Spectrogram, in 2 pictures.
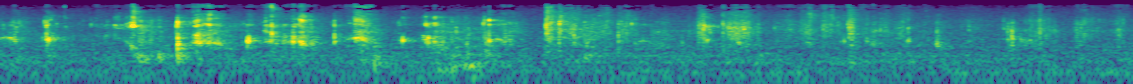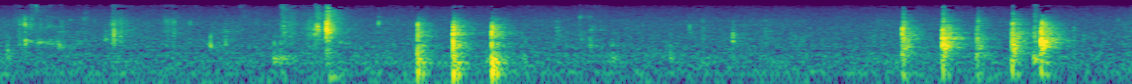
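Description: Close-miked crunching and chewing of potato chips, dense sharp crunches over the first few seconds, then softer chewing broken by a few clusters of crunches later on.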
